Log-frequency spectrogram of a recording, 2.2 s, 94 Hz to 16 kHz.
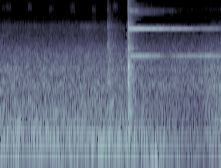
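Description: Sokany 8.5-litre air fryer's mechanical timer bell dinging once, with a click and a short clear ring that fades, after quiet handling of the dial knobs.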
